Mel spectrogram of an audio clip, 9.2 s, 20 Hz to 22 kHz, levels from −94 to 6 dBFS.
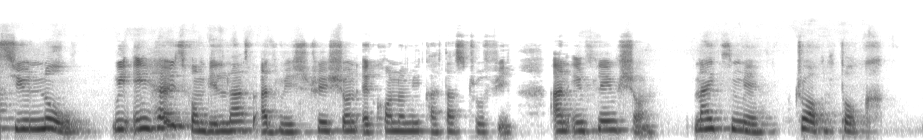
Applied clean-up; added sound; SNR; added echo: neural mask model Resemble Enhance denoiser.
